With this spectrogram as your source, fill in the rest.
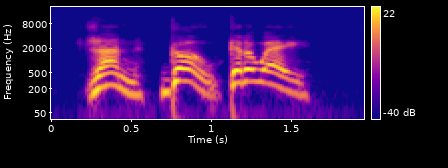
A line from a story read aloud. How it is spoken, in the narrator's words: he shouted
